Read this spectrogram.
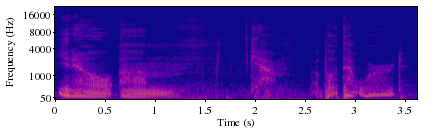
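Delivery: soft awkward whisper. Retold or imitated. Producer gently raising the swear in a whisper. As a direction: hush it like a delicate secret. Producer quietly mentions the word.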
